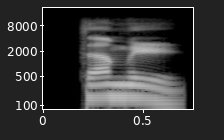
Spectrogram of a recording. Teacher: நாக்கு உள்நோக்கி வளைந்து மேல் அன்னத்தை நெருங்குவதால் பிறக்கும்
